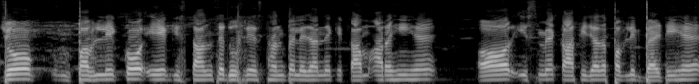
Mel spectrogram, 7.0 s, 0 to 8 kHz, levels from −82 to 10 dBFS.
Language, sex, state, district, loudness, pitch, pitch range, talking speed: Hindi, male, Uttar Pradesh, Jyotiba Phule Nagar, -22 LUFS, 165 Hz, 160-170 Hz, 195 wpm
